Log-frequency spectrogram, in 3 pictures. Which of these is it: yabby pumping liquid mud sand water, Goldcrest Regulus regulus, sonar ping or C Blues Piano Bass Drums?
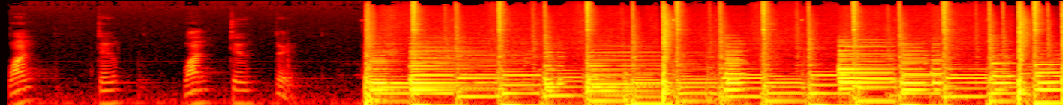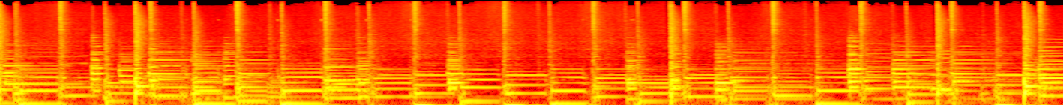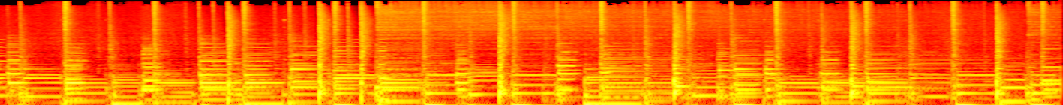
C Blues Piano Bass Drums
